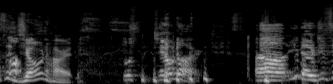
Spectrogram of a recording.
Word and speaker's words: Joan Hart: or three years ago why did you put the emphasis on Joan why you that's how it's pronounced jonart jonart uh you know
